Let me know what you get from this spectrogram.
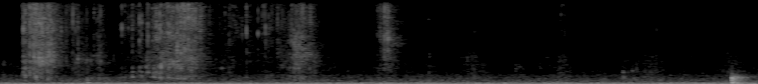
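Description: Close-miked chewing of a crisp lettuce leaf: wet crunching for the first two to three seconds, then softer chewing.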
